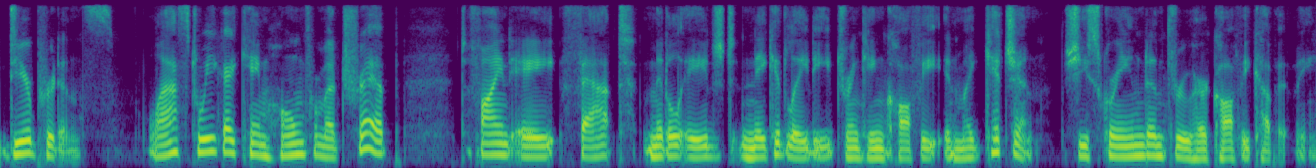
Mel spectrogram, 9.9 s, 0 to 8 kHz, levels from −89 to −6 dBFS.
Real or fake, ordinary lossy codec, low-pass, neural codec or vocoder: real; MP3, 64 kbps; 7.2 kHz; none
